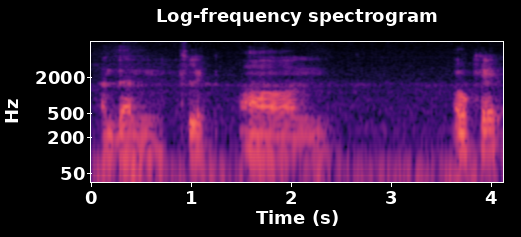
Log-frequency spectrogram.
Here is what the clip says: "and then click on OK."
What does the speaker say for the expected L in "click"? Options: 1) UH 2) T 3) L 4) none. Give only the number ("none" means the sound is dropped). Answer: 3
